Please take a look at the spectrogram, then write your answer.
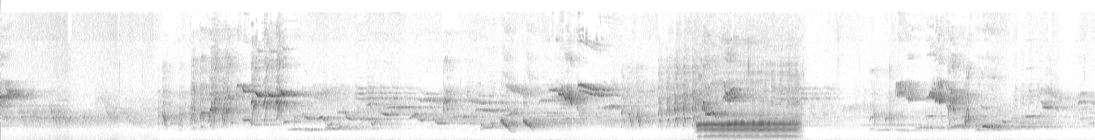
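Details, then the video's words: Sheep grazing leisurely on a spring meadow. A single wavering, harmonic bleat lasts about a second near the end and rises clearly above a steady chorus of chirping, whistling songbirds that fills the whole stretch. "Sounds of sheep bleating"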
